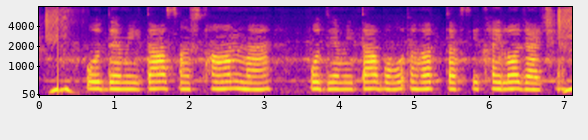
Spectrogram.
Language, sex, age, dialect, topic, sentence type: Maithili, female, 25-30, Angika, banking, statement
